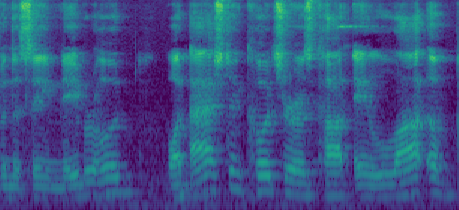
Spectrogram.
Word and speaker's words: Ashton Kutcher: Why say it like that? Ashton Cooker. Ashton Kutcher.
